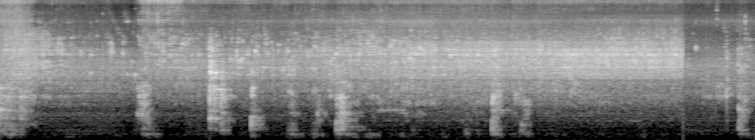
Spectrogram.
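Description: Onion fries in oil in a pan for a dried prawn curry, making a loud, steady hiss and crackle for about eight seconds. Scattered spatula rattles and knocks cut through the sizzle before it drops off near the end.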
